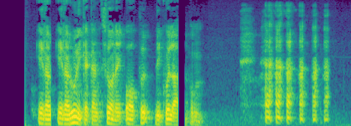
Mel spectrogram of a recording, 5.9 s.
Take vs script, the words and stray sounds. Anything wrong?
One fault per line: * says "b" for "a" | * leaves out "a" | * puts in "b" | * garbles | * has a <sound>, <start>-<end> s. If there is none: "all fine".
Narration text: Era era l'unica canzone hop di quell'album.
* has a dropout, 3.0-3.1 s
* has a laugh, 4.0-5.5 s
